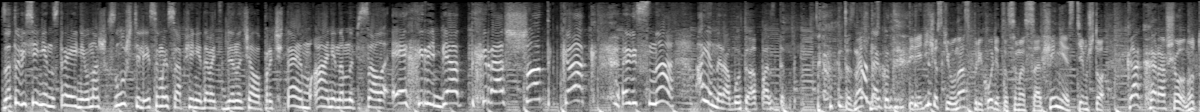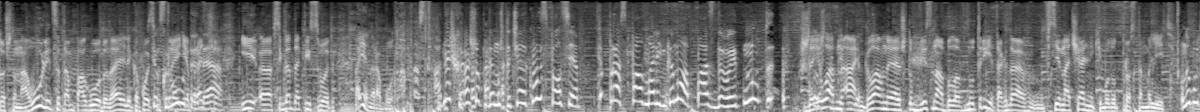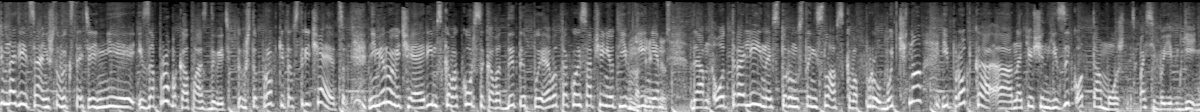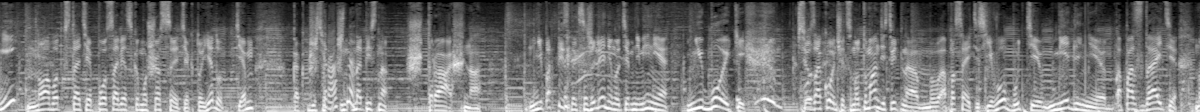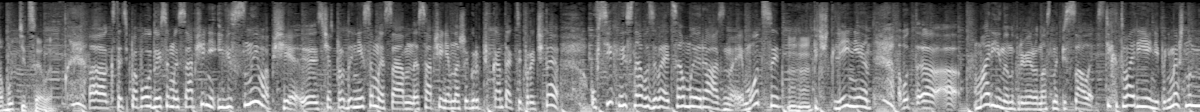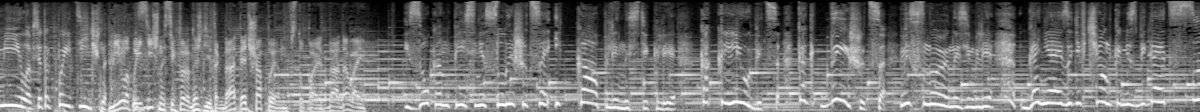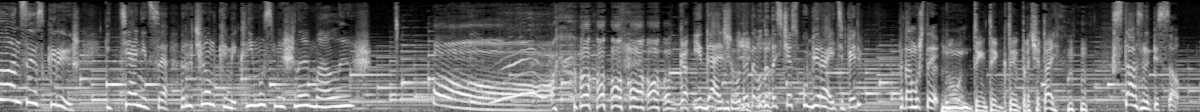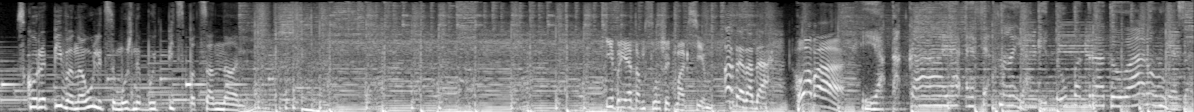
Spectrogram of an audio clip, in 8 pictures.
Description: С утра по радио (Юнитон, Новосибирск). Запись эфира.
утреннее шоу
запись эфира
